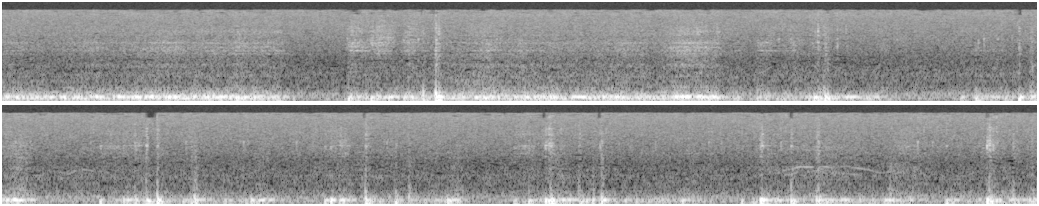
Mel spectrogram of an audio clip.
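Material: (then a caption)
Metal mesh. Fingertips of both hands lightly scratch the rounded, hollow metal mesh grille of a white microphone. The result is a dense, muffled, low scratching and rubbing, with scattered soft ticks and brief pauses between strokes.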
